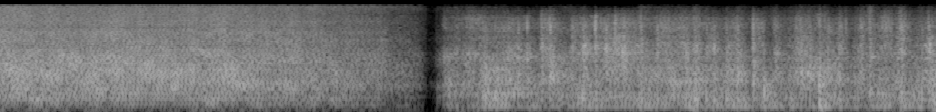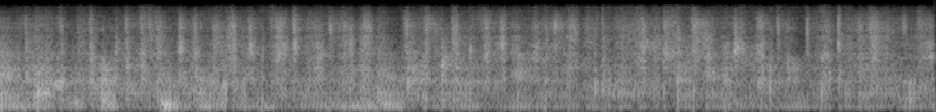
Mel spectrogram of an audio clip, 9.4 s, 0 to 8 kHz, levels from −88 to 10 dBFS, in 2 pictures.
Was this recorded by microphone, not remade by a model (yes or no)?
no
